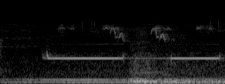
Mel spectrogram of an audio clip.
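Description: Vehicle reversing alarm beeping, a single steady high tone repeating about once a second, two beeps starting about half a second in, over a low rumble.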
